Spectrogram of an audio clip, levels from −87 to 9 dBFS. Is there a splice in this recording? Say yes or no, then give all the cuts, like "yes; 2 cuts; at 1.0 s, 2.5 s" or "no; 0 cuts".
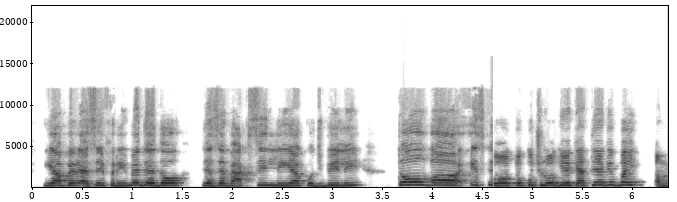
yes; 1 cut; at 4.5 s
